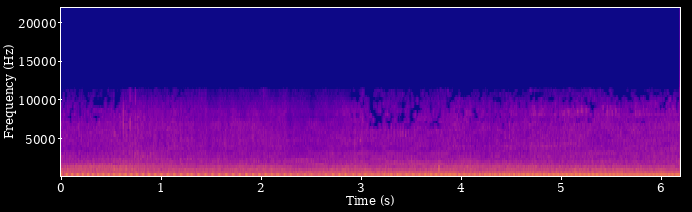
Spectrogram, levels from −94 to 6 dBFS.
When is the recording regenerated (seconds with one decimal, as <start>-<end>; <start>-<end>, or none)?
1.3-2.9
